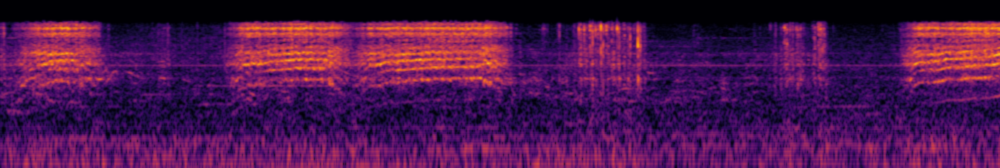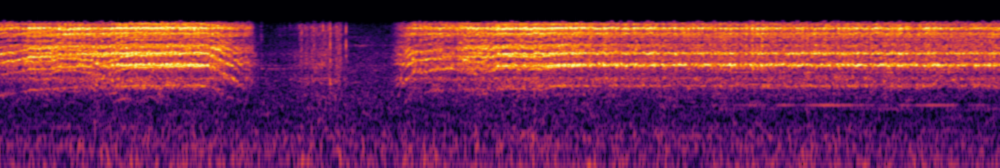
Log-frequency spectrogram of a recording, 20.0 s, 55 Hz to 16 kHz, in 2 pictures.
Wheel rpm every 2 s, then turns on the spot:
60, 90, 70, 20, 80, 190, 60, 190, 230, 230.
0-2 4-8 12-14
